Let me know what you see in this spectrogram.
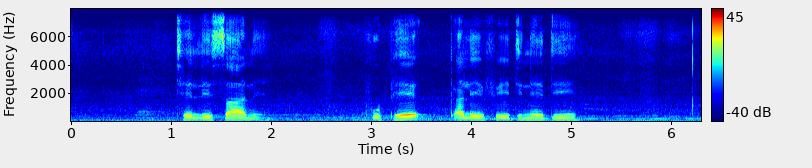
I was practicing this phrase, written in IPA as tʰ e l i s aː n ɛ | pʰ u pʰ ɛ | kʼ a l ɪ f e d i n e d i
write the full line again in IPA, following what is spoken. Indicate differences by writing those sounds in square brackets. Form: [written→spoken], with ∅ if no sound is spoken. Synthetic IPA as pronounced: tʰ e l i s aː n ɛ | pʰ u pʰ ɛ | kʼ a l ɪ f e d i n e d i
